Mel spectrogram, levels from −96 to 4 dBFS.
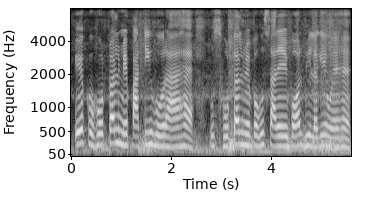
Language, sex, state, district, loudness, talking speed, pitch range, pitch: Hindi, female, Jharkhand, Deoghar, -13 LUFS, 180 wpm, 200-235 Hz, 210 Hz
